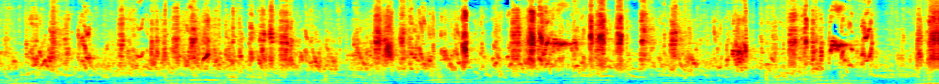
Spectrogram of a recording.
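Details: A group of white male budgies chattering in mating: crowded high chirps, clicks and harsh squawks blending into a steady warble, with occasional sharper squeaks standing out.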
